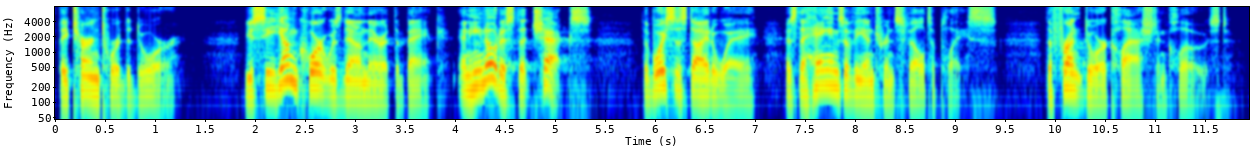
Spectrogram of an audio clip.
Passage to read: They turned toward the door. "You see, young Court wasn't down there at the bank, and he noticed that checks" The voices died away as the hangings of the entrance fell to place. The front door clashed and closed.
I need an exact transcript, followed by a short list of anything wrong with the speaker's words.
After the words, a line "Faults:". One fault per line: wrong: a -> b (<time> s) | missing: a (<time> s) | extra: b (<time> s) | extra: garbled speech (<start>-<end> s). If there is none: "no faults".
They turned toward the door. "You see, young Court was down there at the bank, and he noticed that checks" The voices died away as the hangings of the entrance fell to place. The front door clashed and closed.
Faults:
wrong: wasn't -> was (2.7 s)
